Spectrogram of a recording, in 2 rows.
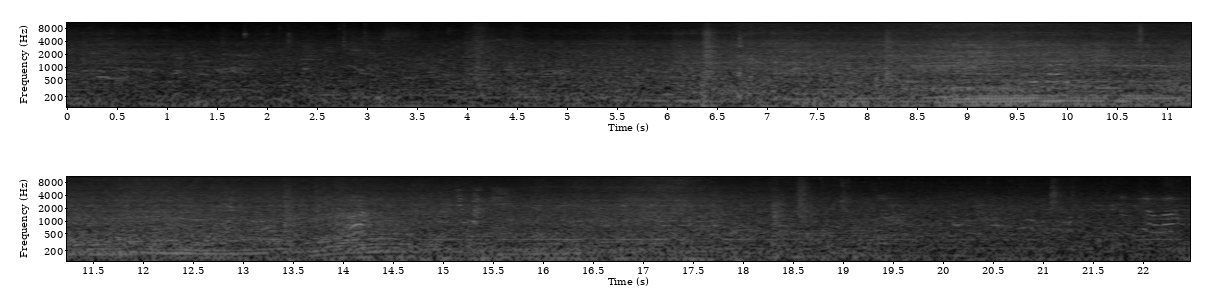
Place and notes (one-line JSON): {"title": "Desheng St., Luzhou Dist., New Taipei City - in the traditional market", "date": "2012-03-15 09:33:00", "description": "Walking in the traditional market\nRode NT4+Zoom H4n", "latitude": "25.08", "longitude": "121.47", "altitude": "8", "timezone": "Asia/Taipei"}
